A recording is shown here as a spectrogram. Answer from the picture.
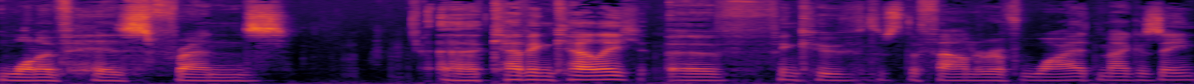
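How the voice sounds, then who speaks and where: A man with a British accent speaks in a monotone at medium pitch, his tone dark and mellow. The recording is very clean and the background silent. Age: 20s. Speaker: podcast host. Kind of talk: casual interview.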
